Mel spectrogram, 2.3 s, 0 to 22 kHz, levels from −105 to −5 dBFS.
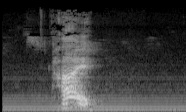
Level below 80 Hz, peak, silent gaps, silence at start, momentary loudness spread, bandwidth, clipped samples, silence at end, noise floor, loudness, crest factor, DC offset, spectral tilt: -68 dBFS; -8 dBFS; none; 0.4 s; 26 LU; 15.5 kHz; under 0.1%; 0.85 s; -51 dBFS; -26 LUFS; 22 dB; under 0.1%; -4.5 dB/octave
